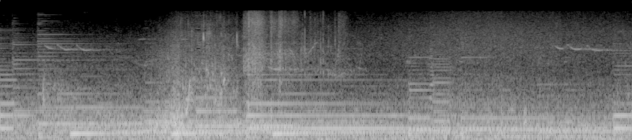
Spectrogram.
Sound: modern folk music; water rushing

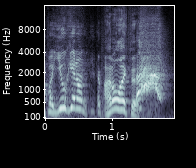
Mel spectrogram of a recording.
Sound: screams

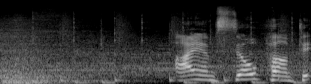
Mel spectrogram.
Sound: crowd cheering

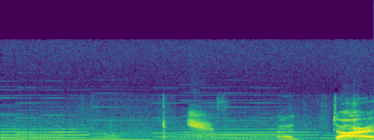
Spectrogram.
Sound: on phone

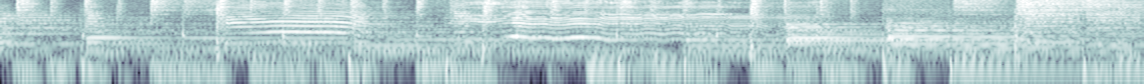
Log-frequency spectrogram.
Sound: vocalizing

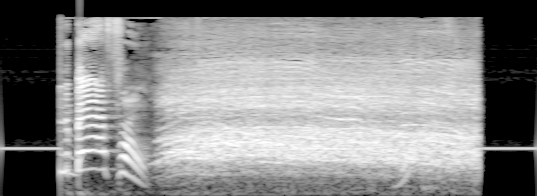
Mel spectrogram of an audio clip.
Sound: audience gasping

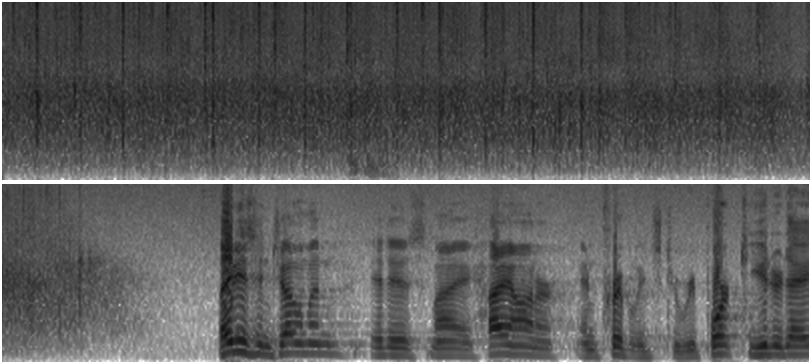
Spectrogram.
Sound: applause

